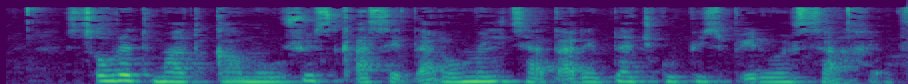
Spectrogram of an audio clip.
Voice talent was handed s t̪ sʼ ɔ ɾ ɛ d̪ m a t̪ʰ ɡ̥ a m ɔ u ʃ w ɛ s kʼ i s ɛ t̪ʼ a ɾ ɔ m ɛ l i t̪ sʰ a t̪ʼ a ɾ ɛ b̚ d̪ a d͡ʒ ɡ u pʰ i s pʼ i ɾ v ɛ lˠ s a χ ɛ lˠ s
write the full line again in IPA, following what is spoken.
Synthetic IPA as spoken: s t̪ sʼ ɔ ɾ ɛ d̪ m a t̪ʰ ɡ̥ a m ɔ u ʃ w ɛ s kʼ a s ɛ t̪ʼ a ɾ ɔ m ɛ l i t̪ sʰ a t̪ʼ a ɾ ɛ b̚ d̪ a d͡ʒ ɡ u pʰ i s pʼ i ɾ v ɛ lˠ s a χ ɛ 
